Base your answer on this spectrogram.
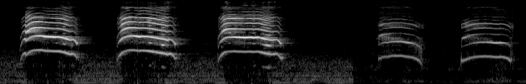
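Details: A cat gives three loud, nasal meows in quick succession, followed by two softer, thinner meows after a brief pause.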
